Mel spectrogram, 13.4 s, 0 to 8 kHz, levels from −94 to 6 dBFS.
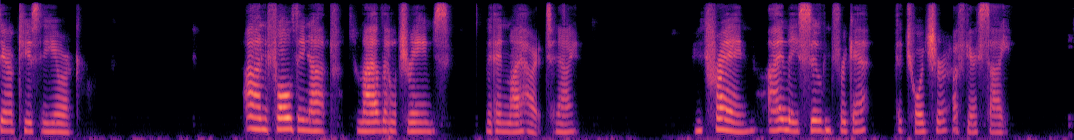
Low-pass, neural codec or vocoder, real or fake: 7.2 kHz; codec, 24 kHz, 0.9 kbps, WavTokenizer, medium music audio release; fake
